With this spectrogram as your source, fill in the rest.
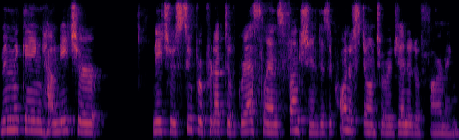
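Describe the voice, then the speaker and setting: At a moderate pace and with fairly even intonation, this is an ordinary speaking voice with an American accent. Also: woman. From US. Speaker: farmer and grazing coach. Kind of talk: reading aloud. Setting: video call.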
